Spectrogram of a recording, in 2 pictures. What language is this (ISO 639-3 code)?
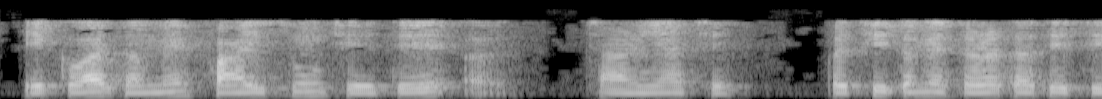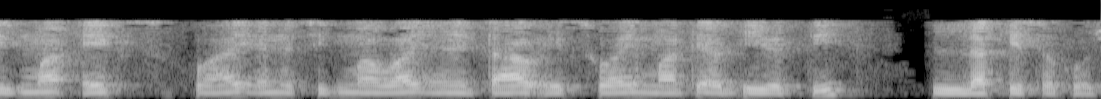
guj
